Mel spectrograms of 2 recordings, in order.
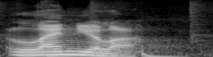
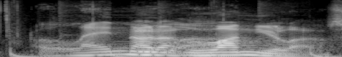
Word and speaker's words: lunula: I can see why they changed it, Lanula. – Lunula.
